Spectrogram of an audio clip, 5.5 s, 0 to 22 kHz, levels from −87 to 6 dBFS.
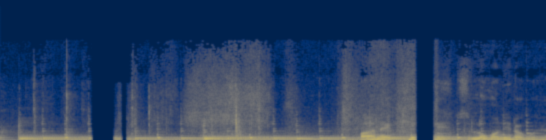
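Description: Two digital broadcast dropouts here: around 0.90 to 1.31 s the audio fades out in 20 ms and mutes in broken holes totalling 256 ms, and again from 4.14 to 4.38 s, points to the receiver discarding corrupted frames until clean ones returned.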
